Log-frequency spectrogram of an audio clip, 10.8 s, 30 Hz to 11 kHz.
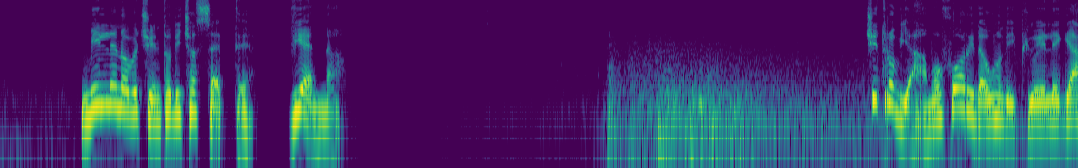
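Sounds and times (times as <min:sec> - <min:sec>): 
speech: 0:00.8 - 0:03.5, 0:08.7 - 0:10.7
heavy rain: 0:03.8 - 0:10.7
low thunder rumbling: 0:05.1 - 0:10.7.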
